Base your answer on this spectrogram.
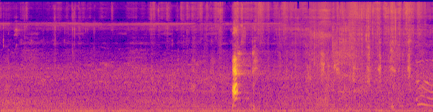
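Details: Puppy that is very fond of its friend gives a single sharp, loud bark midway. A steady low rumble runs underneath, with a faint rising whine near the end.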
